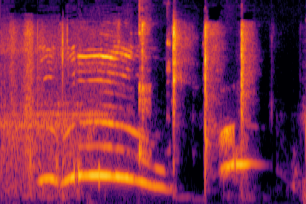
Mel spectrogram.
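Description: Several sharp clicks, like finger snaps, with a voice calling out in one drawn-out tone that rises and then falls, and a shorter rising call near the end.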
